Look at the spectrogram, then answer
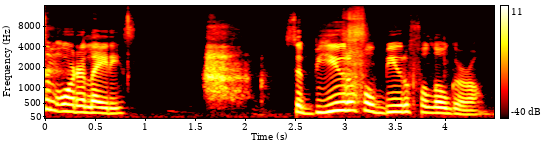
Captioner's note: sighing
